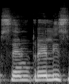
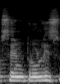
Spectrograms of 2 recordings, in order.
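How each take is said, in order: First: सेंट्रेलिस with an "ay" vowel after the "tr"; variant pronunciation. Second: सेंट्रोलिस with an "o" vowel after the "tr"; variant pronunciation. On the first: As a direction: say सेंट्रेलिस, middle syllable "tray". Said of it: "कुछ लोग सेंट्रेलिस बोलते हैं". (सेंट्रेलिस, बीच में "ए" की मात्रा वाला उच्चारण) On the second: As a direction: say सेंट्रोलिस, middle syllable "tro". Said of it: "कुछ लोग सेंट्रोलिस बोलते हैं". (सेंट्रोलिस, बीच में "ओ" की मात्रा वाला उच्चारण) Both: Shown as a demonstration.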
